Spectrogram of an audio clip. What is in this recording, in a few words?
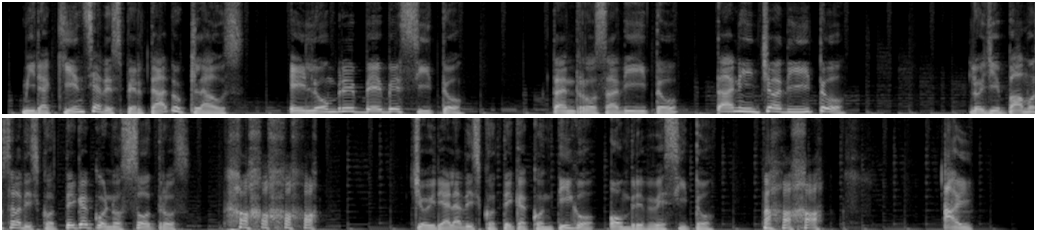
locutor mexicano mexican voiceover; Mexican voice over. Mexican dubbing services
